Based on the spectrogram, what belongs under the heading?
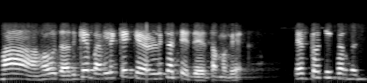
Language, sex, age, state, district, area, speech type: Kannada, female, 60+, Karnataka, Koppal, rural, conversation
